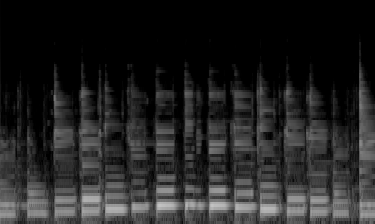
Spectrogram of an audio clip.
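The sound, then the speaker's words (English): A C major scale is played as a steady run of separate, evenly paced notes that climb step by step to the top and then step back down again. “we're playing major scale on the C.”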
